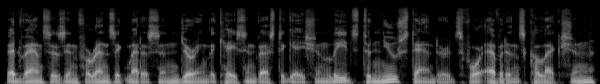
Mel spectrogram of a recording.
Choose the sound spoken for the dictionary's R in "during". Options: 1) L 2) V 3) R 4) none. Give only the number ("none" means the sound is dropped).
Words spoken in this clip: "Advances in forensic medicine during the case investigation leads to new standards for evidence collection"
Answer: 3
